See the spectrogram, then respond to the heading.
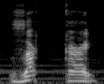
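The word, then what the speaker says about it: זכאי: Zaqueu, em hebraico, é pronunciado como Zakai, que significa absolvido, inocente.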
